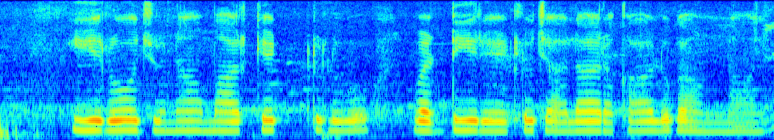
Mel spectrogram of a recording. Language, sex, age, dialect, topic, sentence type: Telugu, female, 18-24, Southern, banking, statement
